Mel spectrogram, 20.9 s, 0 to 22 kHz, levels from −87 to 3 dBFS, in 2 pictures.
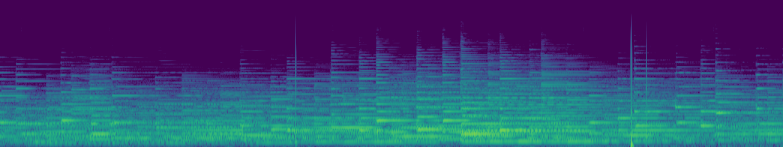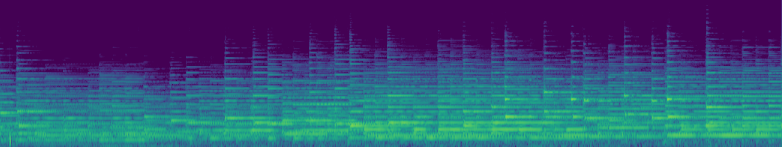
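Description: Four loud pops cut through the music. The first comes at 3.95 to 3.98 s, about 15 dB above the music. At 8.42 to 8.65 s there are two pops in quick succession, the loudest at about 20 dB. The last is at 10.58 to 10.61 s, about 10 dB above. Each is a sharp thump, and the music carries on beneath. The likely cause is a sudden voltage step from a plug, switch or static.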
